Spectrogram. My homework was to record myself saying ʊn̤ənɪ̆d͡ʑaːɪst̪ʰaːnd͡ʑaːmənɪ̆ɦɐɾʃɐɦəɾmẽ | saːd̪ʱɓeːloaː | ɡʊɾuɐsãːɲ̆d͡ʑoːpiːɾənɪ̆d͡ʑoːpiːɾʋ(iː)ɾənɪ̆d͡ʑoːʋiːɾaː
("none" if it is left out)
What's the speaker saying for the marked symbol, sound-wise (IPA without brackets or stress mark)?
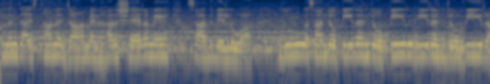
iː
